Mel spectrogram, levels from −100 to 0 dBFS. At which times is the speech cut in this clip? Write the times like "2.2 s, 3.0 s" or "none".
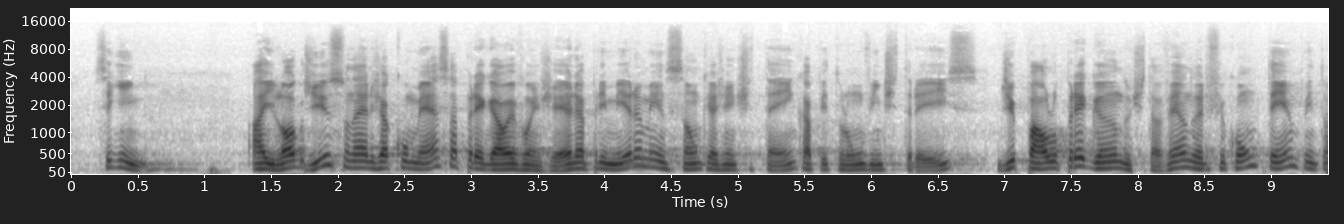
1.2 s, 1.8 s, 6.9 s, 8.0 s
